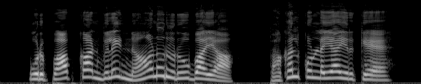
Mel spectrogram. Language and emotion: Tamil, angry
